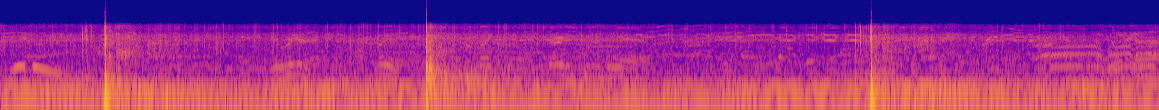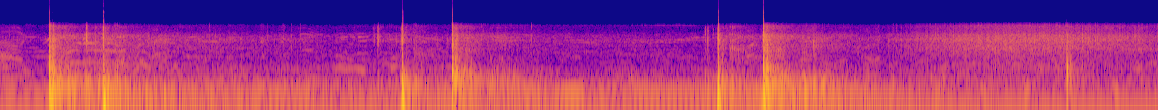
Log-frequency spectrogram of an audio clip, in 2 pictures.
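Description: Fireworks burst with loud booms that echo away.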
